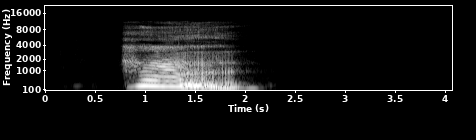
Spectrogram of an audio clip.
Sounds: Sigh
